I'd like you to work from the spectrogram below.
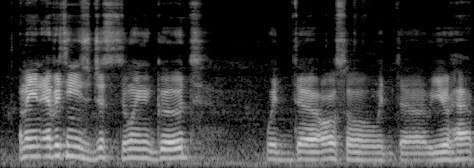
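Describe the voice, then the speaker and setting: Speaking with a non-native accent, a man keeps a moderate pace at a medium pitch with ordinary pitch variation. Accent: foreign. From Morocco. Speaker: trucking student driver. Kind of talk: casual interview chat. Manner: halting, many fillers.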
